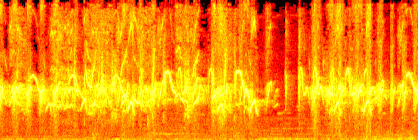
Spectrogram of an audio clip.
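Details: Noisy brown-throated sunbird lure track meant to gather birds: rapid, shrill, tangled chirping that fades briefly near the middle, then returns as a dense twittering chorus.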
